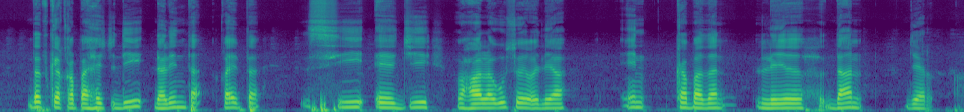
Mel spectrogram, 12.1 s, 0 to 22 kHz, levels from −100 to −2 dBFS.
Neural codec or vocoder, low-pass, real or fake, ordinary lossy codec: none; none; real; none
